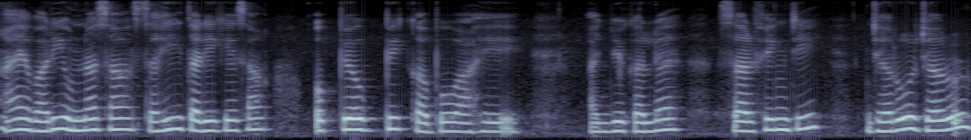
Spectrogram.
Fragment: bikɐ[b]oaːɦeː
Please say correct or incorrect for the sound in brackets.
correct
